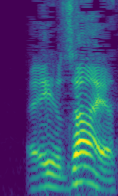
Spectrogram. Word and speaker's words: Ahaziah: A son, Jehoram, and a son, Ahaziah. Did I pronounce that right? Ahaziah, thank you. I knew that didn't sound right.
